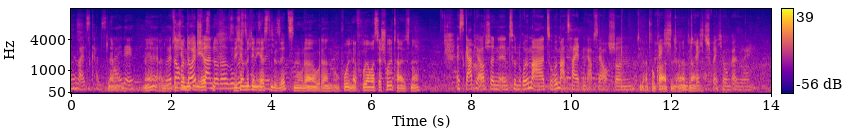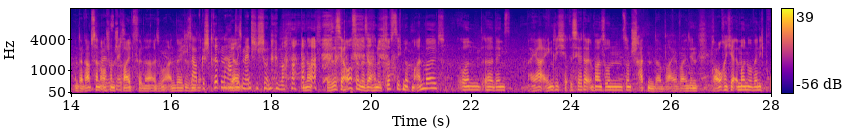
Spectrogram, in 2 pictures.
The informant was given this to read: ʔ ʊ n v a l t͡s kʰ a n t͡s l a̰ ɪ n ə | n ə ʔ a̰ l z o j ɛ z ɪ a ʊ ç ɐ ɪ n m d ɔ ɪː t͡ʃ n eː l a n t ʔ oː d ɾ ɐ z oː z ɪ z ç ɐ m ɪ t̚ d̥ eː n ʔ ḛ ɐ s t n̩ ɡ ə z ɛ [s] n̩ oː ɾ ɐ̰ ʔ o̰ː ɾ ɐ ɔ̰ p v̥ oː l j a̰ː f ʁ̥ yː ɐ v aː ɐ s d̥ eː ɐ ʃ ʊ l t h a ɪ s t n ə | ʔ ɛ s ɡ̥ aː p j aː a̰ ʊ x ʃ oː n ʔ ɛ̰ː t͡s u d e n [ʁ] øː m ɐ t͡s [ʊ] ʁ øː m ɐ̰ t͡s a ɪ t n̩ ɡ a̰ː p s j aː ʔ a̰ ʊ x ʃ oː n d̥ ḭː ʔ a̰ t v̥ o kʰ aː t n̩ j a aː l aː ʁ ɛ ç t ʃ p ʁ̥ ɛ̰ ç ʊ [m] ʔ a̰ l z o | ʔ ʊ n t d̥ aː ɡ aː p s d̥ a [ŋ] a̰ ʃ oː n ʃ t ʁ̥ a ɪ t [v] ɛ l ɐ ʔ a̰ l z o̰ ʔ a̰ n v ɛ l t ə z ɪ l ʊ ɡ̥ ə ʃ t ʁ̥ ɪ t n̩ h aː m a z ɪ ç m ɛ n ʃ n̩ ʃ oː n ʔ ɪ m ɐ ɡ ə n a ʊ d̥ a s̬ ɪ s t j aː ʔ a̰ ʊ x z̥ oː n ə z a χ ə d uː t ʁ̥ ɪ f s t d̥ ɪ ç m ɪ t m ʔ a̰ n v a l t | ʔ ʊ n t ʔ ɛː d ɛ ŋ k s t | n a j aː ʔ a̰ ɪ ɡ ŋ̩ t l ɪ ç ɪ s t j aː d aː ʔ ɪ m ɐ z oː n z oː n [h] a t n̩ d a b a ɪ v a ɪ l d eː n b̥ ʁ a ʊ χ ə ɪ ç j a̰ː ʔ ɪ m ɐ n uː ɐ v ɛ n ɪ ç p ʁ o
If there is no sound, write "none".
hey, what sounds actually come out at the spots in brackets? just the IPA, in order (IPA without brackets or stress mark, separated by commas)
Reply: t͡s, ʁ, u, ŋ, n, f, ʃ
